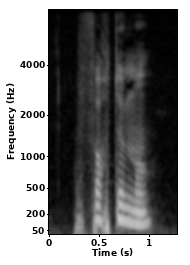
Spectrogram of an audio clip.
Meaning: 1. strongly, powerfully: strongly (fulfilling a stricter set of criteria) 2. strongly, powerfully: highly, extremely, sorely 3. seriously, greatly
- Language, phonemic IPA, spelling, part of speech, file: French, /fɔʁ.tə.mɑ̃/, fortement, adverb, Fr-fortement.ogg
